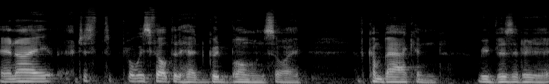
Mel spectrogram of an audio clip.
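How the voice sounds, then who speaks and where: In a very clean recording with a silent background, a man talks in a relaxed, somewhat breathy voice. His pitch varies in an ordinary way. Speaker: artist. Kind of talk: studio tour. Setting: art studio. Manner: relaxed, halting with fillers.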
